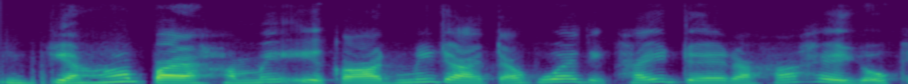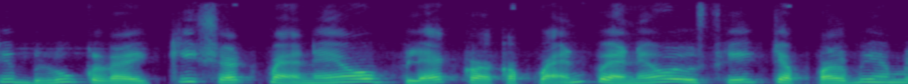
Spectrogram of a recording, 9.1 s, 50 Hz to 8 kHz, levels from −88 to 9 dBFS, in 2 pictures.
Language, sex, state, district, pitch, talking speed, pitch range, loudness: Hindi, female, Madhya Pradesh, Dhar, 240 Hz, 190 wpm, 210-275 Hz, -21 LUFS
